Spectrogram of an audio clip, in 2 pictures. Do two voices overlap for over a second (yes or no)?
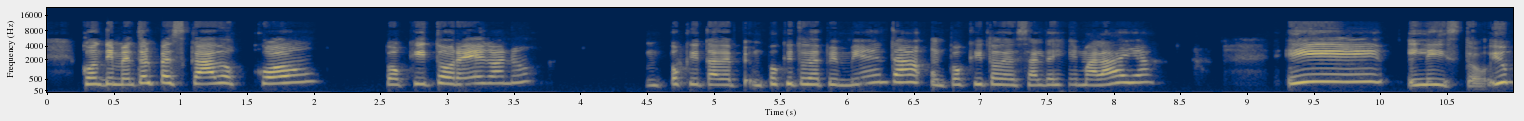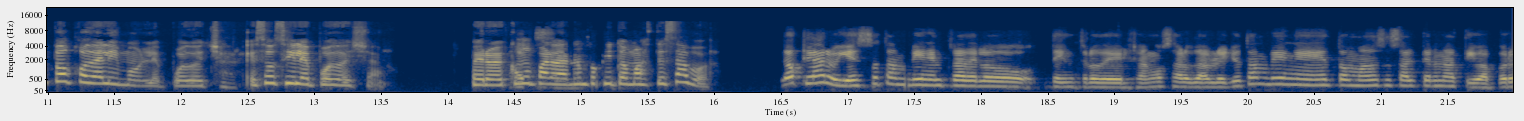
no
